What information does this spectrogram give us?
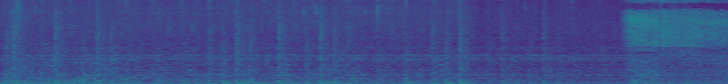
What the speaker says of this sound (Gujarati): બોપલ, ઘુમા, શેલા સહિતના વિસ્તારમાં વરસાદ પડી રહ્યો છે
